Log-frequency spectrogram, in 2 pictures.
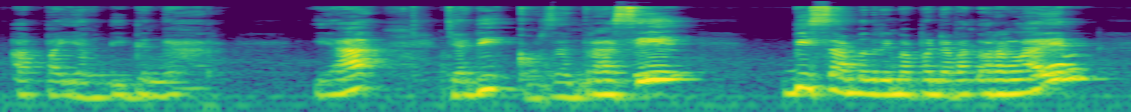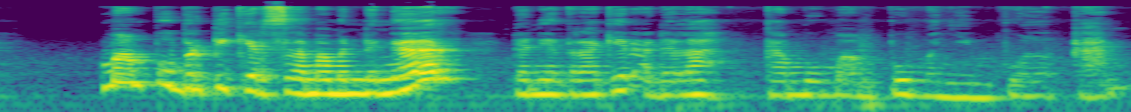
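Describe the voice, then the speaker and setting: A woman in her thirties, a university lecturer, giving a chatty, lively lecture straight to the camera in an empty room. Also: mid-range voice, roomy sound. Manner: lively, chatty, addresses students directly. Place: room without an audience.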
